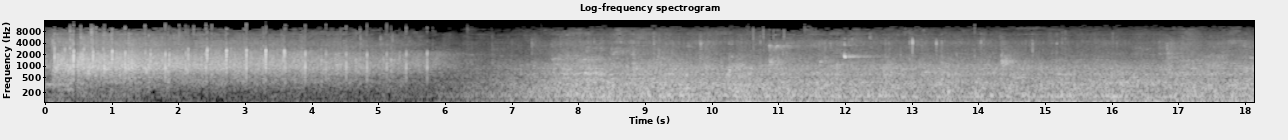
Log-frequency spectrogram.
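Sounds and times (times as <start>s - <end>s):
audience applause: 0.0s - 6.3s
low rumbling noise: 0.0s - 18.1s.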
